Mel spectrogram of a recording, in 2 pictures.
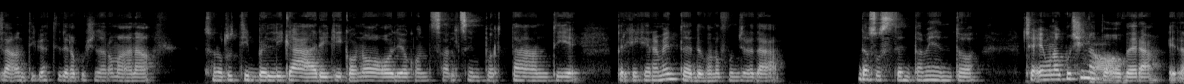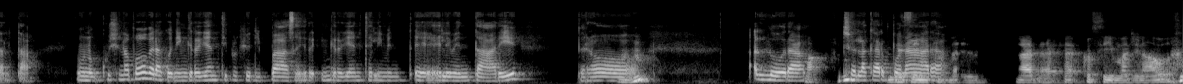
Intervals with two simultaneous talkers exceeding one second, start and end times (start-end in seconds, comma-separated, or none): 19.9-21.4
